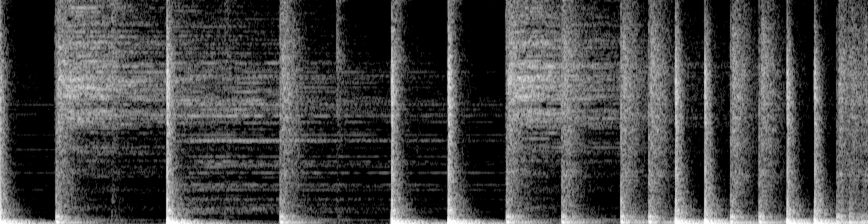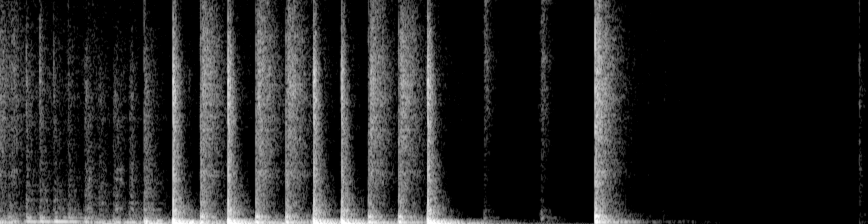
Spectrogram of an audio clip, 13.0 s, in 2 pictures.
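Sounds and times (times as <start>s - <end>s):
drum solo: 0.0s - 10.3s.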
